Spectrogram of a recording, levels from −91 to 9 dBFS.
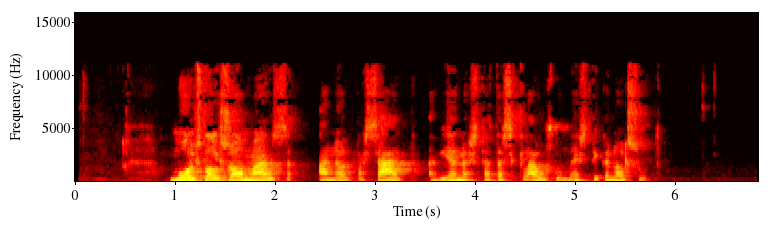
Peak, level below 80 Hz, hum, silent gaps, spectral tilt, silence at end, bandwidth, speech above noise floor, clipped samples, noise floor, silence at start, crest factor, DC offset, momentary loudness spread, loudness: -4 dBFS; -68 dBFS; none; none; -5 dB/octave; 1.1 s; 11.5 kHz; 49 dB; under 0.1%; -70 dBFS; 0.95 s; 18 dB; under 0.1%; 14 LU; -22 LUFS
